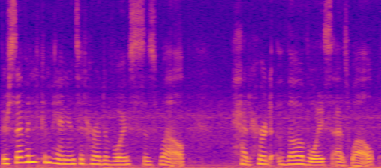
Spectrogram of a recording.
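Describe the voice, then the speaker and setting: A woman's voice: lowish voice, lively intonation, unhurried, mellow, a little hiss or hum, low-quality recording. A woman hosting a let's play, reading a visual novel aloud with sarcastic, giggly asides and free swearing. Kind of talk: casual, joking read-through with asides.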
